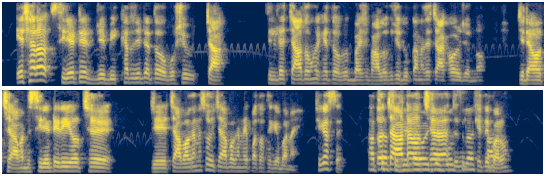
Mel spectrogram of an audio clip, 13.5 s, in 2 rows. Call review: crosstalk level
present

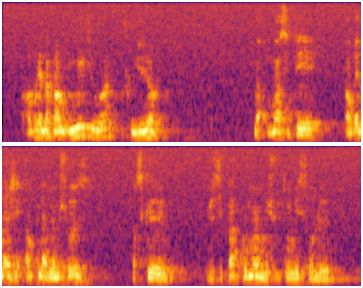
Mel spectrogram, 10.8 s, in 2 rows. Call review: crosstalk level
none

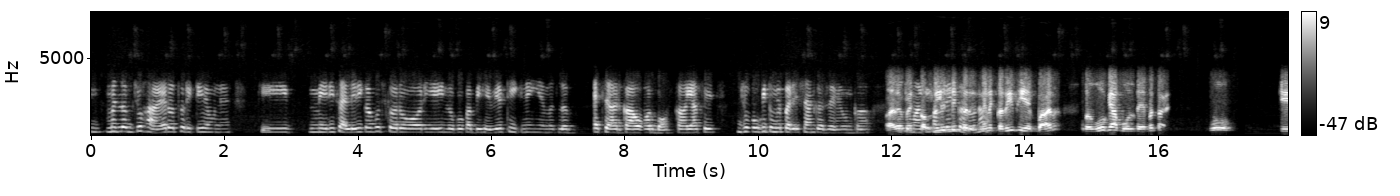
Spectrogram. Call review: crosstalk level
present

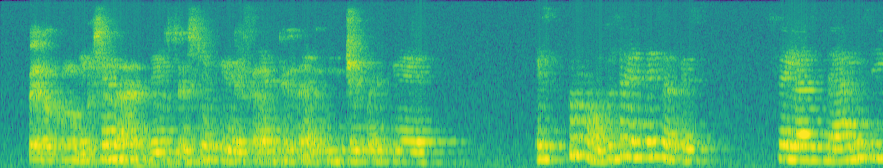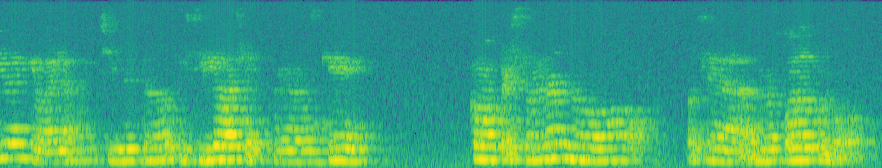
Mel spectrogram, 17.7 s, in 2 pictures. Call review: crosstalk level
present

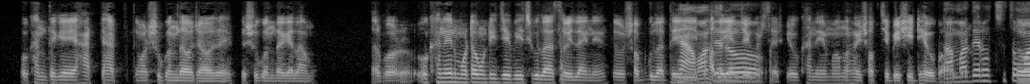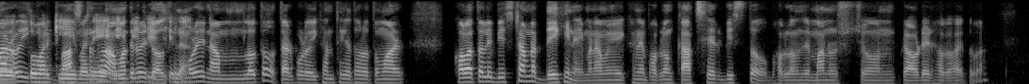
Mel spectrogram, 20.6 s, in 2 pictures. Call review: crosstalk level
present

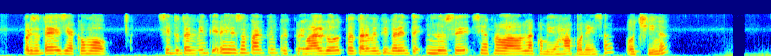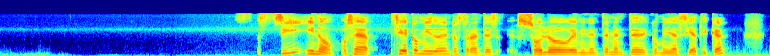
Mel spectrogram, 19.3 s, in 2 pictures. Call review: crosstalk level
none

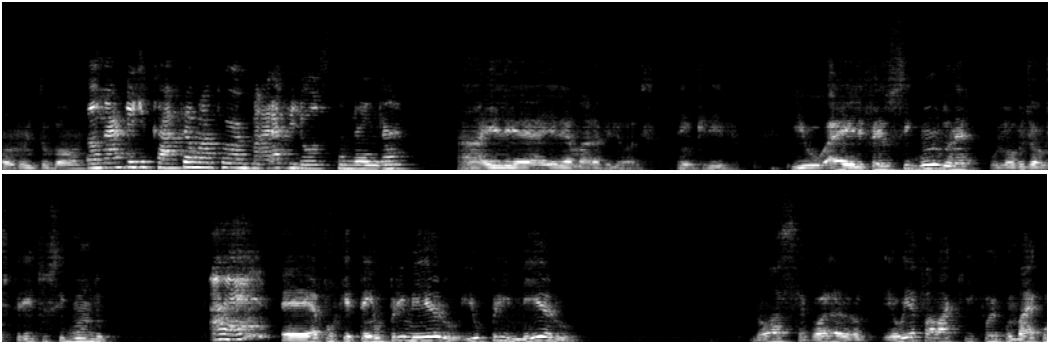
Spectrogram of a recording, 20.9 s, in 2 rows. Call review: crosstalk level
none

